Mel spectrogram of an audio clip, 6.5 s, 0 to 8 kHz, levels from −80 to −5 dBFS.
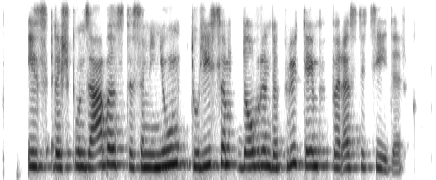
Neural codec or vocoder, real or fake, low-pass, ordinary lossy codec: autoencoder, 48 kHz, 32 numbers a frame, DAC-VAE, trained on Japanese speech; fake; 7.2 kHz; Opus, 16 kbps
